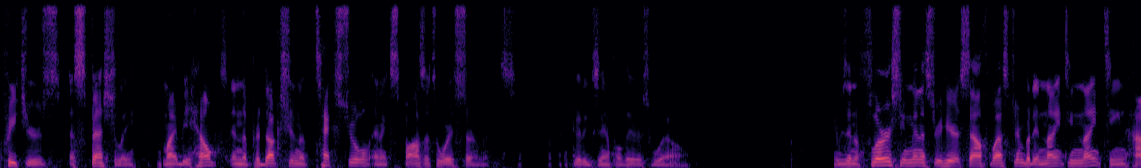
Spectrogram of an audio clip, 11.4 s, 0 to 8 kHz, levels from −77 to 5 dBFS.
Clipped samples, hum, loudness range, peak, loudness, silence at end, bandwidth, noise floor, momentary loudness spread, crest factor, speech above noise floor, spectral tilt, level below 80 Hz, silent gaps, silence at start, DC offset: under 0.1%; none; 11 LU; -16 dBFS; -37 LUFS; 0 s; 8 kHz; -81 dBFS; 12 LU; 22 dB; 44 dB; -5 dB/octave; -66 dBFS; none; 0.05 s; under 0.1%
